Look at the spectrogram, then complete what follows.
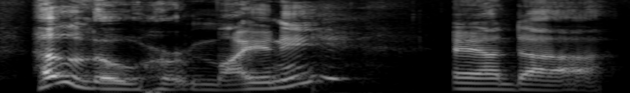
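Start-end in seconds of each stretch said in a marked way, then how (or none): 0.2-1.8 animated sing-song character voice, pitch swinging wide on "hello". Retelling a movie scene, saying the line along with it: Hagrid voice. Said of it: "he walks up to her and he goes".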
